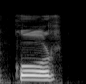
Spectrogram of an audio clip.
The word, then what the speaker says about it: Chor: Ejemplo, se escribe chaos, pero vas a pronunciarlo como caos y la, la palabra chor se pronuncia cor, significa coro.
